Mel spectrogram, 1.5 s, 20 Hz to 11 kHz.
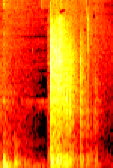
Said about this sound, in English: So, do you want me to roll the d12? I will roll it.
